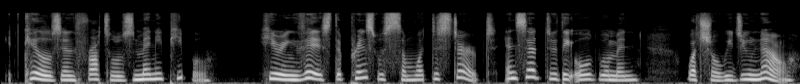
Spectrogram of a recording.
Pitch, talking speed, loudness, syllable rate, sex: 230 Hz, 180 wpm, -17 LUFS, 4.9 syllables/s, female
